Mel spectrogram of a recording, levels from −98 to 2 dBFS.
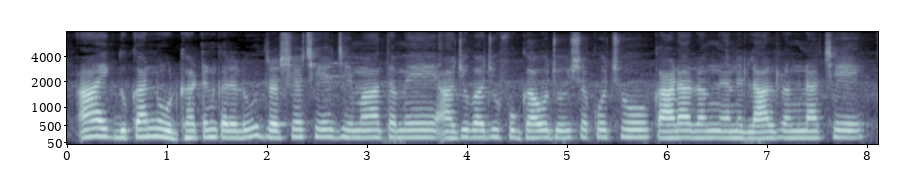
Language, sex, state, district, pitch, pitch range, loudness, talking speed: Gujarati, female, Gujarat, Valsad, 190 Hz, 180-195 Hz, -17 LUFS, 150 wpm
